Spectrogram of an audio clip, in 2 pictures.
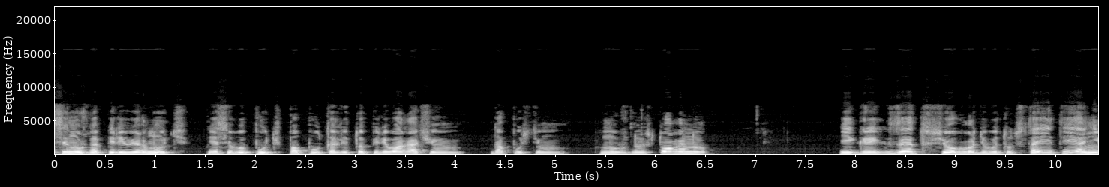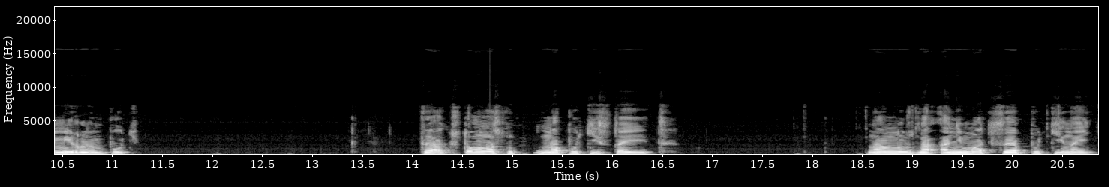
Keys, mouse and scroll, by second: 0.3 click, 5.9 click, 9.9 click, 14.5 click, 17.9 click.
